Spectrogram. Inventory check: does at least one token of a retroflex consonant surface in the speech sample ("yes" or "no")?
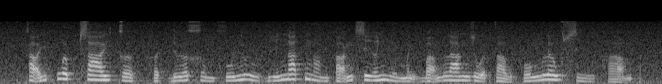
no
